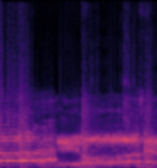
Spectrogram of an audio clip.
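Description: A group of men chanting a noha, a Shia mourning lament, loudly in unison. One long held note gives way about a second in to the next line.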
